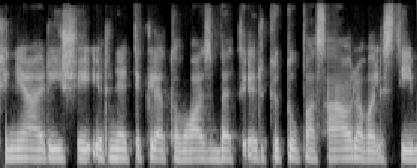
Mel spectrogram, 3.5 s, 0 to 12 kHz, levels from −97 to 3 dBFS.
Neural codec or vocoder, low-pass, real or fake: none; 10.8 kHz; real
